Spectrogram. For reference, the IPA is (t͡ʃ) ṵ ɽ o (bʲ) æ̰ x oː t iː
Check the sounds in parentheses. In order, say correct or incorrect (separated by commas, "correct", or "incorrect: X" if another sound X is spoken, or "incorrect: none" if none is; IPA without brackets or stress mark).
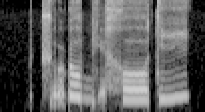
correct, correct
